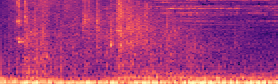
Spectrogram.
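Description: A heavy metal door handle clunks.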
